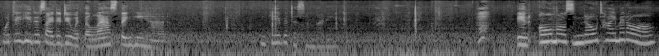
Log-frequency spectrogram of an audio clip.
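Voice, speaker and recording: A woman in her thirties leading an interactive storytime for young children, expressive and sing-song, asking lots of questions. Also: high voice, unhurried, pauses often. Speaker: children's librarian hosting storytime. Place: outdoors on a wooden deck by trees. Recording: windy outdoor recording with clear noise. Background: wind and outdoor ambience.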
